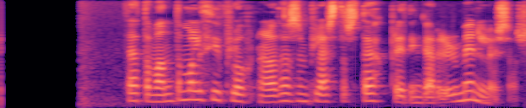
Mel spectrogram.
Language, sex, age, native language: Icelandic, female, 20-29, Icelandic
